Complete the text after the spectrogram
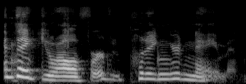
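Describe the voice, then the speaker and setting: A woman's voice: on the high side, sing-song, moderate pace. A woman playing an elderly male headmaster wizard, commanding yet genial, with formal, courteous phrasing in an amateur audio drama. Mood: genial, ceremonial.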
